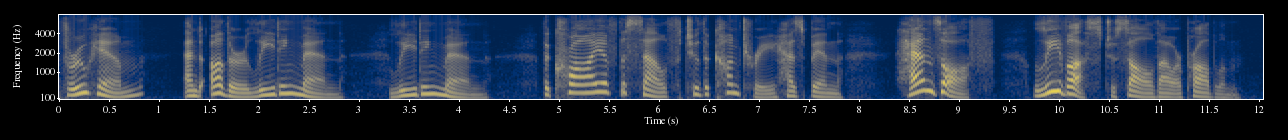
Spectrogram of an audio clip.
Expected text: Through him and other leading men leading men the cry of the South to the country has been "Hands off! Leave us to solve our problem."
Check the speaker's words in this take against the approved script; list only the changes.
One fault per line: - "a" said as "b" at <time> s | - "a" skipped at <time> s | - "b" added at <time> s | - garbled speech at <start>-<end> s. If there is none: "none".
none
